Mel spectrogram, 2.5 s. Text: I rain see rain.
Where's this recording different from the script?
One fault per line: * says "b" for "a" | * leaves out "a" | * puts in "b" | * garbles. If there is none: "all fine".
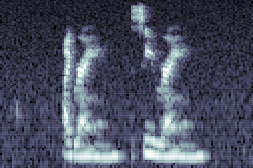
all fine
